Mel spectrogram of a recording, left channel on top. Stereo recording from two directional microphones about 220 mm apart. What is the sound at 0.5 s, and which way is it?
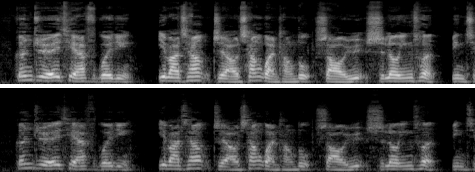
Speech, 40° left (ahead or behind).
